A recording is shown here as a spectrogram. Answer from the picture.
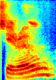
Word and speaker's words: Cyril: once again hi everyone my name is cyril i prefer to pronounce my name in english manner and i would say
